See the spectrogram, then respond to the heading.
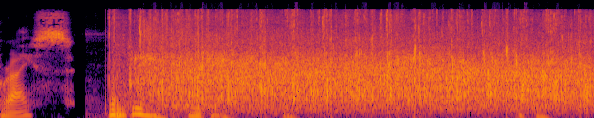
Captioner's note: applause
